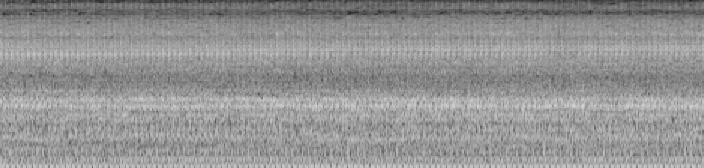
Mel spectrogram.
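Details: Four-wheeler ATV with original carburetor, which earlier backfired and wouldn't idle; cold-natured, started choked in neutral. Steady, rapid single-cylinder putter with no stumbling or knocking. Normal idle.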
